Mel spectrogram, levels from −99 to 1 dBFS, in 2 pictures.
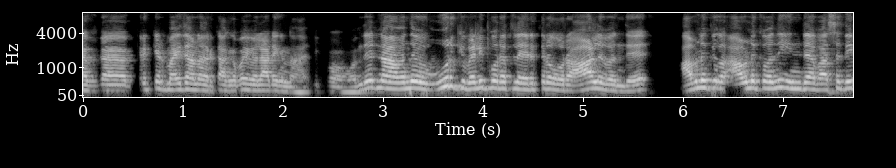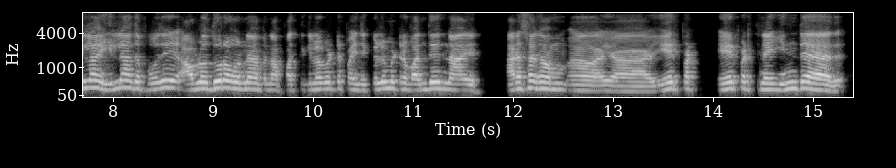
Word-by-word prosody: ஆ - - +2 0.2
க - - 0 0.3
கிரிக்கெட் 185 +1 -6
மைதானம் 175 -2 +1
இருக்கு, 150 +1 -4
அங்க 150 0 -4
போயி 175 -2 -1
விளையாடுங்கன்னா 155 -6 -2 0.2
இப்ப 130 -2 -12
வந்து, 205 - -2 0.2
நான் 200 -2 +6
வந்து, 215 +2 +5 0.3
ஊருக்கு 270 -5 +1
வெளிப்புறத்தில 205 -3 +1
இருக்குற 190 +2 -2
ஒரு 155 - 0 0.2
ஆளு 200 0 +4
வந்து, 145 -1 -3 0.5
அவனுக்கு 230 +1 +2
வ 200 - +1
அவனுக்கு 215 +3 +2
வந்து 220 +4 0
இந்த 195 -1 +1
வசதில்லாம் 210 +5 +1
இல்லாத 225 +2 0
போது, 200 +5 -1 0.2
அவ்வுளோ 200 +4 +2
தூரம் 225 -1 +4
ஓண்ணு 195 -1 0
அப்ப 180 -1 -8
நான் 170 0 -6
10 165 0 -7
கிலோமீட்டரு, 195 +3 -4
15 165 -2 -5
கிலோமீட்டரு 200 -1 -1
வந்து, 200 +4 +1
நான் 170 -1 +2
இ 155 - -2 0.4
அரசாங்கம் 200 -1 +1 0.2
அ, - - -1 0.3
யா 145 - 0 0.5
ஏற்பட் 200 -1 -2 0.3
ஏற்படுத்தின 200 -2 -1 0.2
இந்த 205 +1 -1 0.3
அது 150 0 -2
195 Hz, 175 wpm, -24 LUFS, 175-210 Hz, 0.5 s, நான்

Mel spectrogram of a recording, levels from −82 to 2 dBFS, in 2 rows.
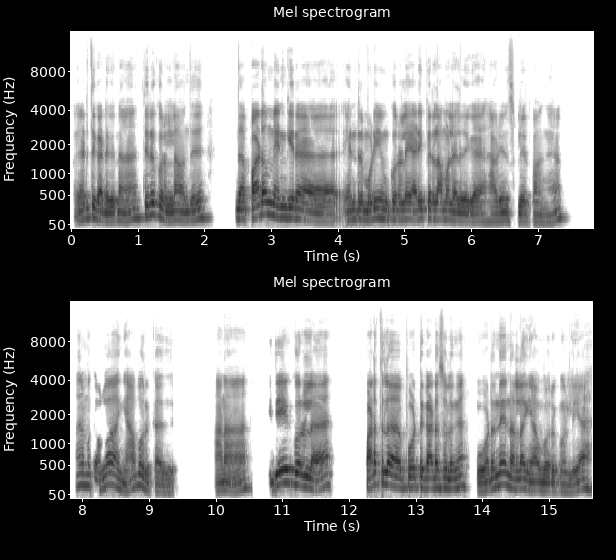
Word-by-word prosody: எடுத்துக்காட்டுக்குன்னா 110 -6 +1 0.3
திருக்குறள்லா 150 -10 +1
வந்து, 115 +2 -2 0.6
இந்த 130 0 +2 0.2
படம் 185 +6 +4
என்கிற, 145 -1 +2 0.8
என்று 125 +1 -1
முடியும் 130 +1 0
குறளை 125 0 0
அடிப்பிறலாமல் 125 -2 0
எழுதுக. 105 -2 +1 0.3
அப்படீன்னு 105 +2 -2
சொல்லிருப்பாங்க. 95 -3 -5 0.7
அது 170 +2 -4
நமக்கு 170 -1 -4
அவ்வளவா 175 +8 +1 0.2
ஞாபகம் 150 +11 -1
இருக்காது. 90 -2 -4 0.8
ஆனா, 110 0 0 0.6
இதே 190 +4 +6 0.2
குறள 160 -6 +4 0.8
படத்துல 185 +1 +3 0.3
போட்டு 150 -1 +1
காட்ட 140 0 +3
சொல்லுங்க, 140 +2 +1 0.4
உடனே 145 +11 +2
நல்லா 135 0 +1
ஞாபகம் 110 -1 +1
இருக்கும், 100 -1 -4
இல்லையா? 95 +9 -1
130 Hz, 115 wpm, -22 LUFS, 110-150 Hz, 0.8 s, இதே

